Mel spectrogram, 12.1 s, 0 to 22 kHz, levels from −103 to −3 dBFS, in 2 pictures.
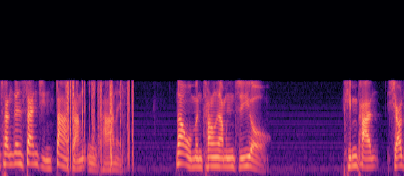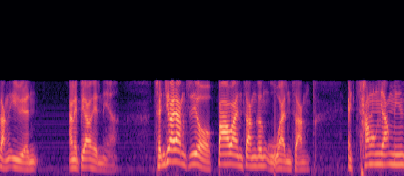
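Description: From 0.97 to 2.01 s, dense, uneven scratching rides over the speech only slightly below its level, likely cable scratch noise from a worn connector shifting contact resistance. The telephone-band G.711 coding underneath is clean. At 6.66–6.70 s, 10.18–10.20 s and 11.74–11.78 s, packet loss with the last packet repeated produces short robotic stutters at the first and last, and a small blip at the second. The 40 ms and 20 ms gaps fit one or two lost 20 ms packets.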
